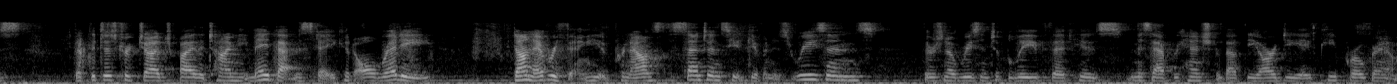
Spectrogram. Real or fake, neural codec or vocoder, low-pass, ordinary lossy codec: fake; codec, 16 kHz, 8 kbps, FreqCodec, larger model; 7.2 kHz; AAC, 32 kbps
